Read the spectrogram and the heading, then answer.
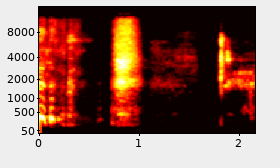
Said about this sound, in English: Clear my throat again.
